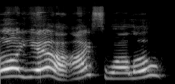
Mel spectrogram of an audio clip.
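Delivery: put-on loud, very slow, drawn-out screaming yell. Mimicking a lady they are watching: imitating someone screaming. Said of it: "She just screaming like".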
